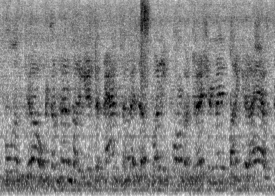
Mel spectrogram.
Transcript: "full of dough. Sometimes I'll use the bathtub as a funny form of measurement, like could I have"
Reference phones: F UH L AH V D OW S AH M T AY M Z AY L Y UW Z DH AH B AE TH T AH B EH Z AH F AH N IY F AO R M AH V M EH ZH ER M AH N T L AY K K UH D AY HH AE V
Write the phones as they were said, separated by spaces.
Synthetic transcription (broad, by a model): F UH L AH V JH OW S AH M T AY M Z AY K Y UW Z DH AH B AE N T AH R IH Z AH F AH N IY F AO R AH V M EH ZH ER M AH N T L AY K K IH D AY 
